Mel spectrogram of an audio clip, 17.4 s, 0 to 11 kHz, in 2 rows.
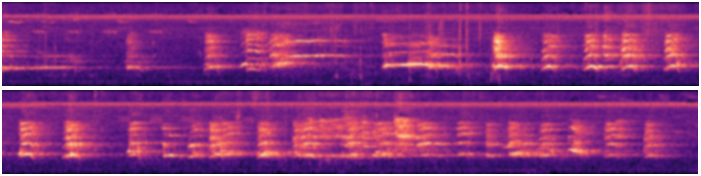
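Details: Young four-month-old Beagle pups working in the wild in 2013 give a chorus of ringing, yelping bays that overlap and repeat about once a second. A steady high insect whine runs underneath.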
